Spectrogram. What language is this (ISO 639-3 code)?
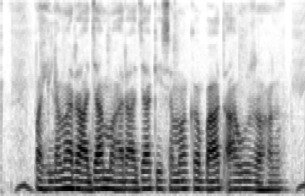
bho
